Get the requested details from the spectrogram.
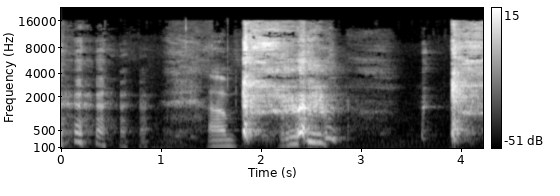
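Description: A person coughs hard several times in a loud burst, with a throat-clearing rasp and a final sharp cough after a short pause; brief voiced sounds come just before.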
